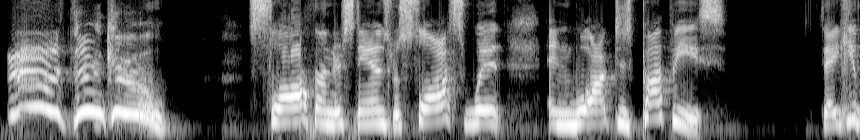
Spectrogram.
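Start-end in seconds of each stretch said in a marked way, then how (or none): 0.1-1.3 high, loud, drawn-out squeal of thanks; excited squeal. Real, not acted. Streamer squealing thanks to a viewer for a dollar.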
